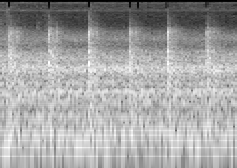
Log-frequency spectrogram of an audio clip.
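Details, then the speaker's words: Diesel heater in an enclosed room, revving up: steady blower whoosh with a sharp fuel-pump tick about three times a second; running normally. "But uh yeah, this thing's revving up. You can hear it."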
